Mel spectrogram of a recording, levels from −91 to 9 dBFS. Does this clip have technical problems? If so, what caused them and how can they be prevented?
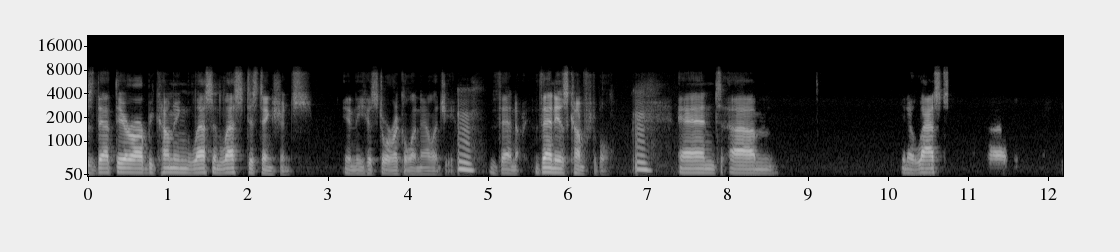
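Yes. The speech dips in level at 9.09 s, 10.16 to 10.4 s, and 10.68 to 10.84 s, then drops out from 11.21 s to the end. The cuts deepen from about 10 to 15 dB in the short early dips to about 30 dB and then about 40 dB. This is speech suppressed in double talk. The likely cause is an echo canceller that mistook near-end talk for loudspeaker echo while the far end was speaking and attenuated it. Tuning the canceller's double-talk detector to favour near-end speech, or using a headset to remove acoustic echo, prevents it.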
